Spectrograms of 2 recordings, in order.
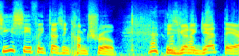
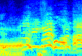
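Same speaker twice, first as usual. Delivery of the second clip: high braying hee-haw; donkey bray. Pretend. Teasing Gary as a donkey, shrill bray.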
